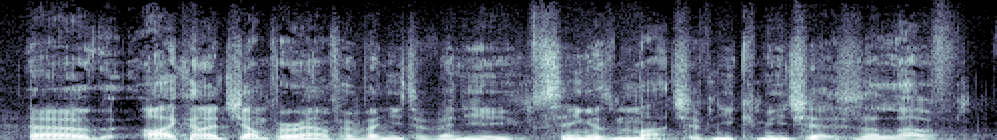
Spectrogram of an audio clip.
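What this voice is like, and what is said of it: Hoarse, strained voice. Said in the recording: “Got my lost my voice already.”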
